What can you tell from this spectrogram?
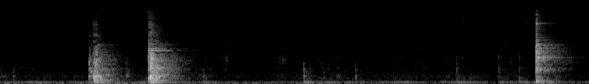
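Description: Three sharp knocks of kitchen bowls: flour is tipped from a small ceramic bowl into a stainless steel mixing bowl, the ceramic bowl is set down, and the steel bowl is steadied on the counter, with soft clicks of a gloved hand working the flour into the batter between them. A low steady hum underneath.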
